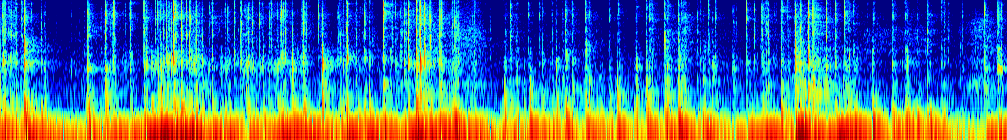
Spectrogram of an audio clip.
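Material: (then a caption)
Plastic. Fingertips with painted nails type steadily across the low-profile keys of a full-size white and silver plastic Logitech keyboard resting on a marble desk. Rapid, soft clicks and taps run continuously for about ten seconds over a low, steady hum.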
